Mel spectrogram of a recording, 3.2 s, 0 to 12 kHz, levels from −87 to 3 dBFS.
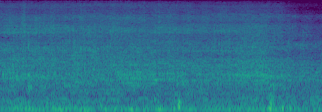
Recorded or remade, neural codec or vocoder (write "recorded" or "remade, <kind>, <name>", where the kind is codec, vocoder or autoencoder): remade, codec, SNAC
